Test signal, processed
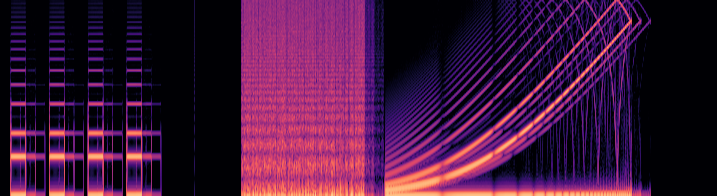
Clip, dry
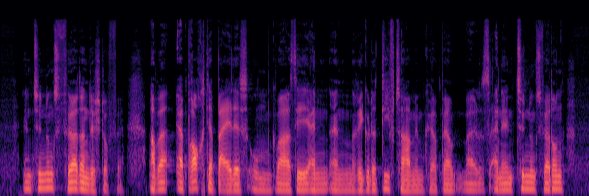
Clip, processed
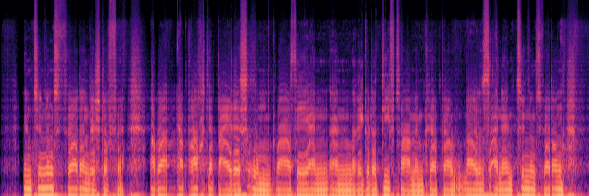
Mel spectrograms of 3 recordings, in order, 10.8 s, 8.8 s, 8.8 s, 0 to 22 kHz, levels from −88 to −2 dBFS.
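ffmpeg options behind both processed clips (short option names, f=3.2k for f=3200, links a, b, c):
-filter_complex "[0:a]agate=range=-33dB:threshold=-48dB:ratio=3:detection=peak,aecho=1:1:1.9:0.92,areverse,acompressor=threshold=-39dB:ratio=8,areverse,aeval=exprs='max(val(0),0)':c=same,asplit=2[a][b];[b]aecho=0:1:144|288:0.075|0.0217[c];[a][c]amix=inputs=2:normalize=0,alimiter=level_in=35dB:limit=-1dB:release=50:level=0:latency=1,volume=-8dB"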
